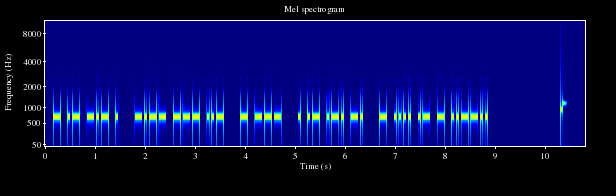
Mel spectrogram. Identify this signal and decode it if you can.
Morse code, heard as a keyed tone, about 25 wpm, 700 Hz. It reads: TAKE YOU TO EARN THAT?
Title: Sentences from Top 1500 Words 25wpm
